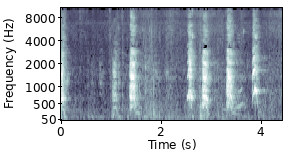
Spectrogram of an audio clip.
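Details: Kept wild boars out on a walk give a run of short, harsh grunting squeals at irregular intervals.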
